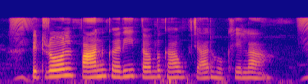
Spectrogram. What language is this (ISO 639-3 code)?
bho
